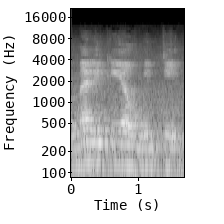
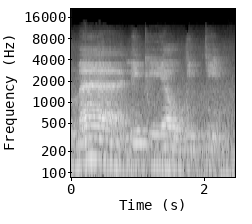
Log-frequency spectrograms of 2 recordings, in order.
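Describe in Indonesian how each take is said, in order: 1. Vokal pertama Maliki dibaca pendek. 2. Vokal pertama Maliki dibaca panjang. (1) "majoriti qurra baca pendek" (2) "Yang baca panjang tak ramai. Termasuk imam kita"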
